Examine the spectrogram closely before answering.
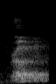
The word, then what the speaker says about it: Broughton: Paul Broughton. Did I say it right, Paul? Broughton, there you go.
